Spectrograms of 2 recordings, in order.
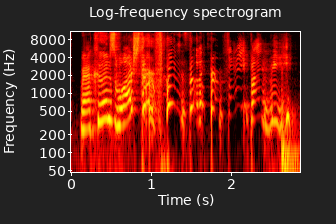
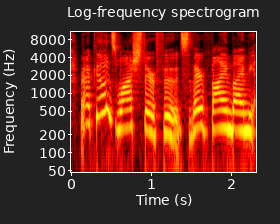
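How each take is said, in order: First: High, breaking into helpless laughter; laughing. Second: Said in the usual way. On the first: Real, not acted. Streamer reading out a remark about raccoons, cracking up. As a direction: lose it halfway, slowing and fading into squeaks.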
